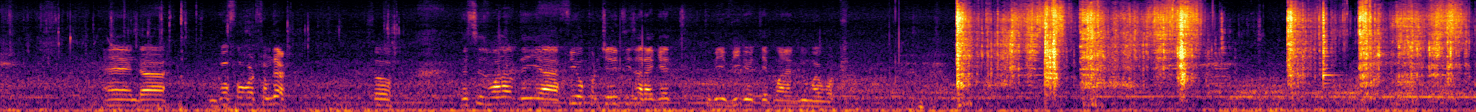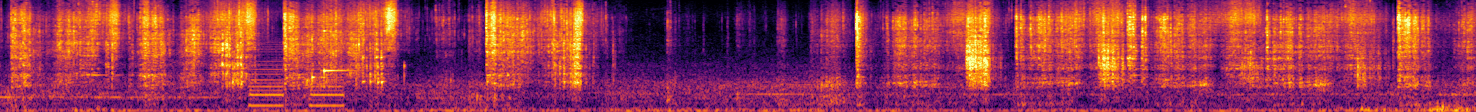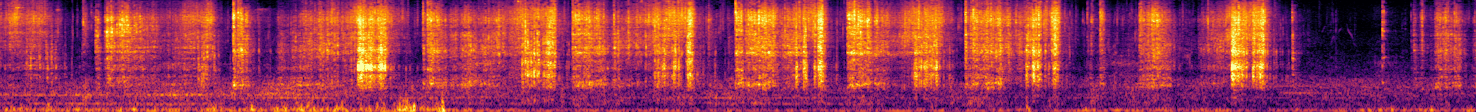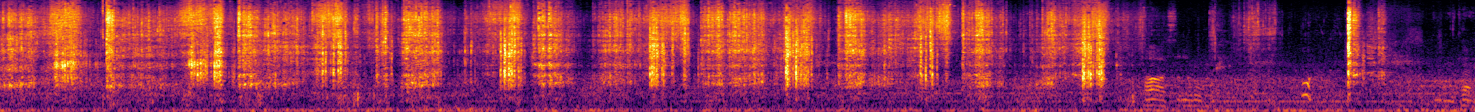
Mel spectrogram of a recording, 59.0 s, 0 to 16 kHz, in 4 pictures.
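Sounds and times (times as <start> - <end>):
foam boards crunching and scraping: 9.6 - 42.5, 43.6 - 57.1
foam crackles: 43.6 - 56.2.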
